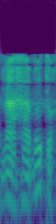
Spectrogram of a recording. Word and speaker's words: ラハブ: ヘブル語ではアルファベットが一文字違うだけなんですが、読み方は同じです。ラハブと読むんですけれども、女性の名前と海の居住の名前に分けられていて、そして海の居住は特にエジプトの私的名称として、詩の中に使われている名前として、頻度が高いということです。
